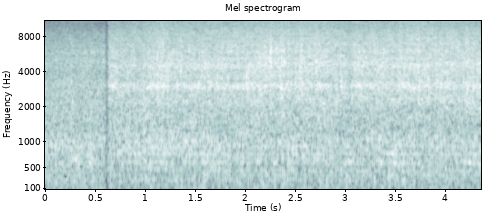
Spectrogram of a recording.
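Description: Steady rushing of water gushing from a sheared high-pressure fire hydrant. Under a second in the hiss turns suddenly brighter, and a faint steady high tone joins it.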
